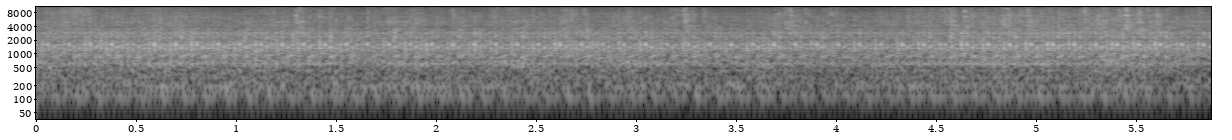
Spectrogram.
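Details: CountyLine PTO post hole digger on a tractor, 12-inch auger in very hard clay, run gently to protect the shear bolt. Engine pulls steadily under auger load with an even drone, no clunks, grinding or strain. Worked flawlessly; normal operation.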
